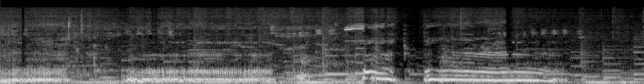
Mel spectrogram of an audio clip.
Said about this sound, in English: She has changed so much since lockdown. She has started talking to me. She's never done this before. I've known this dog for 5 years. Each time I go to pick her up from the gate, this is what she does.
